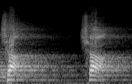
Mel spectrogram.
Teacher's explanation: phonetic symbolkiisuna labadan uu ka kooban yahay waa t iyo sha la isku daray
